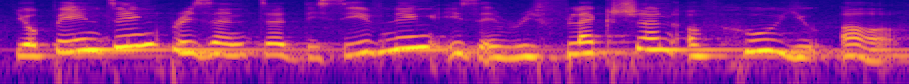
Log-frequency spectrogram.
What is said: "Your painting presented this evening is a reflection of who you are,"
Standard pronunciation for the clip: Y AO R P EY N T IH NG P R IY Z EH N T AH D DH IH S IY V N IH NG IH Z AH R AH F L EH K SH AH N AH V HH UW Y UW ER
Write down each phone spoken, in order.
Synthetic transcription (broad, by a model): Y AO P EY N T IH NG P R IY Z EH N T AH D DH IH S IY V N IH NG IH Z AH R AH F L EH K SH AH N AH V HH UW Y UW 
